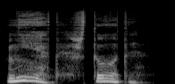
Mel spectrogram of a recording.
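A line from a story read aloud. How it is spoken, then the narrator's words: Sighing. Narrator (Russian): вздохнула сфинкс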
